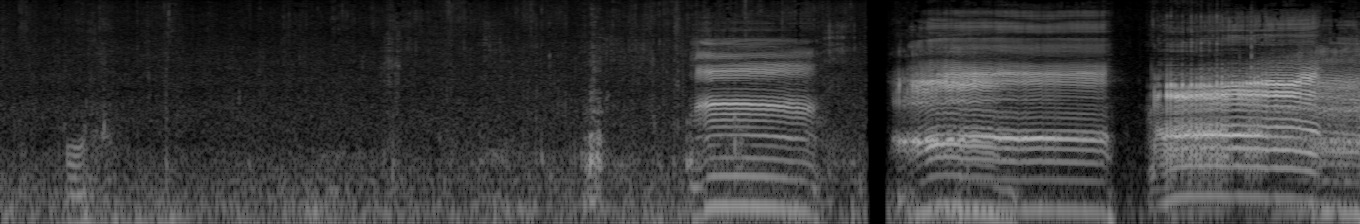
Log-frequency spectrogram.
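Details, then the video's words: Low hissing background with faint thumps, then sheep break in with three loud baas: a brief bleat and two long, wavering, nasal cries separated by short silences. "Sheep Sounds: Baa-rilliant Sheep Noises for Kids!"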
